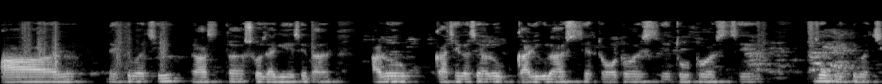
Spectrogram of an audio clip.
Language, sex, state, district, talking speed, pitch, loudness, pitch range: Bengali, male, West Bengal, Kolkata, 145 wpm, 120 Hz, -20 LUFS, 120-130 Hz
